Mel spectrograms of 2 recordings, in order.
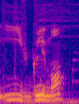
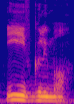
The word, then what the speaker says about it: Yves Guillemot: The Ubisoft CEO, Yves Guillemot? Am I going to look up how to pronounce it, or am I going to continue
